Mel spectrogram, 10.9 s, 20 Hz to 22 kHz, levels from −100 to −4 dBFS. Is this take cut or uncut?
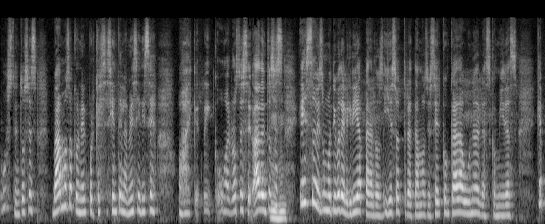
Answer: cut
